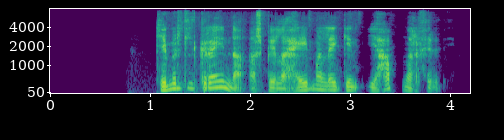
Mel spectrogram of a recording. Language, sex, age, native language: Icelandic, male, 20-29, Icelandic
